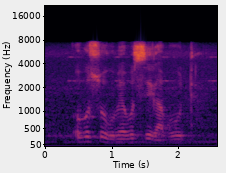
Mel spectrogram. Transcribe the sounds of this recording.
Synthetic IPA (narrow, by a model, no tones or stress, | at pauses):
ṵɓusuk̬uɓeɓusik̬aɓuːd̥ʱḁ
